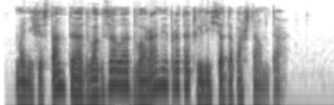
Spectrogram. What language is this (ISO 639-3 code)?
bel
